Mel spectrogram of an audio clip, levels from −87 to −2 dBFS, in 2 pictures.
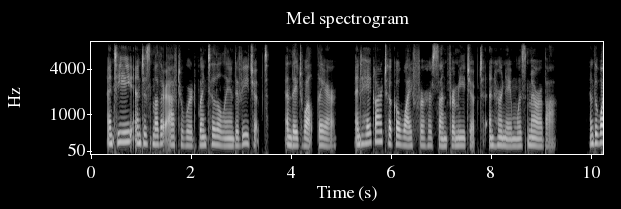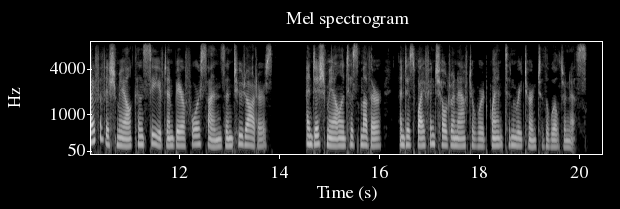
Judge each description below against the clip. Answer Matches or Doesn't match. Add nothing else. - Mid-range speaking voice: Matches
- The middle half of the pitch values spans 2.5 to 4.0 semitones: Matches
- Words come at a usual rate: Doesn't match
